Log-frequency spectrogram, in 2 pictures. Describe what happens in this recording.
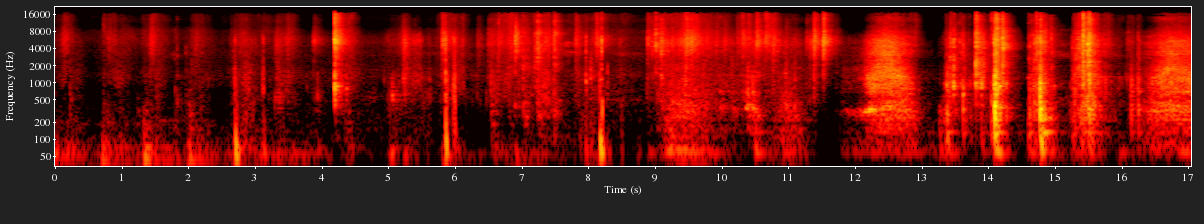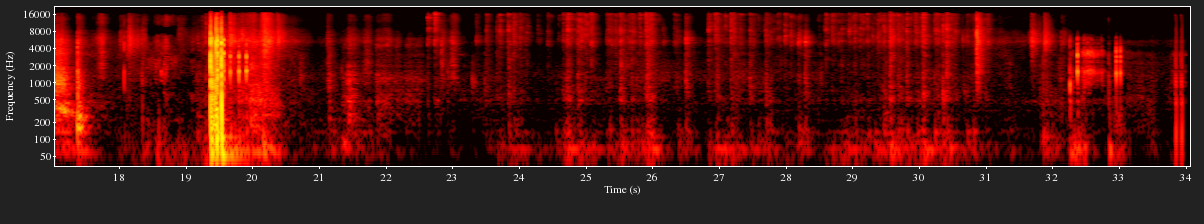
I went to my home office, turn on the light, walked to my desk an sat on my chair. I opened the drawer, searched for my glasses and closed the drawer. I started typing on my laptop.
